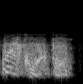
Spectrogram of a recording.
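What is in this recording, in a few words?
Italian player killed enemy mood low, speech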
